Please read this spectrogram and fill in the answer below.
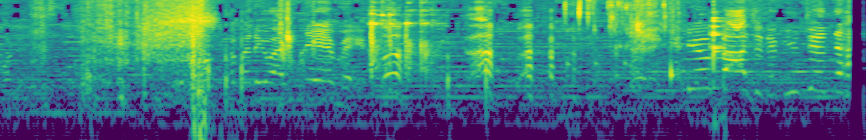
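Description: Party background: music and crowd chatter with glass bottles and glasses clinking, and one sharp hit about a second and a half in.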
